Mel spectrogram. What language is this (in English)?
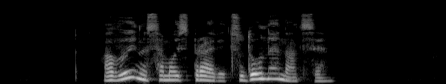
Belarusian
